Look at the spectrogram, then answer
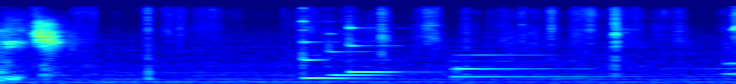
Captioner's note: Cell phone beeps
